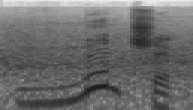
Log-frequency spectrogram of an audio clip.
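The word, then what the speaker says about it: München: Captain Marcos, he's going to be flying uh flying the A380 to Munchin, as the locals say. Uh Munich, Munich, Germany.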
